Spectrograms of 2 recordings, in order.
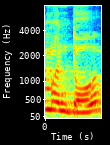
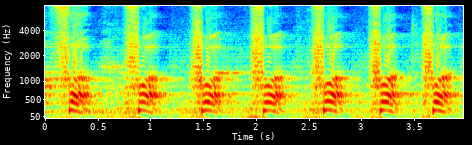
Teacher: प हा अल्पप्राण आहे तर त्याच्या समोर असलेला फ फ फ फ फ फ फ शेवटी ह येतोय. म्हणजे प अधिक ह मिसळून फ तयार झाला. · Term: महाप्राण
